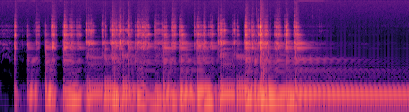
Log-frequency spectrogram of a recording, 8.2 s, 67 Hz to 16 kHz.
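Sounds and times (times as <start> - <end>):
bass: 0.0 - 8.1.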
